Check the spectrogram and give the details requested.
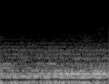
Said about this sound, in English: Oh yes, we're near the trains.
